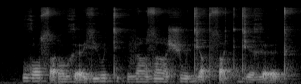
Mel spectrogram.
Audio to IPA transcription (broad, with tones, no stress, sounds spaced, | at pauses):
ɣ u˥˨ sˤ ɛ̰˨ ɾ u˨ ɣ ɛ̰˨˩˦ zʲ u˦ tʲ | v ɛ˨˩˦ zˤ æ˨˩˦ ʃ u˩˥ dʲ æ̰˥˨ d sˤ ɛ̰˩˥ tʲ dʲ æ˨ ɣ ɛ̰˦ d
